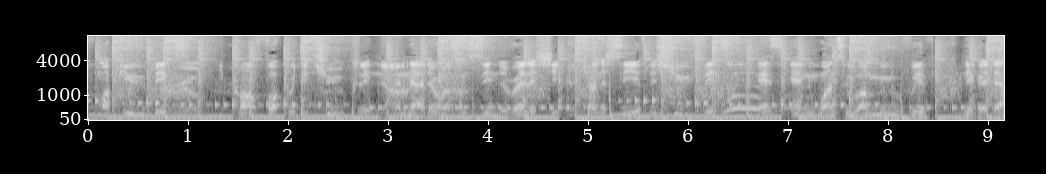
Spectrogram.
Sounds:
music, hip hop music

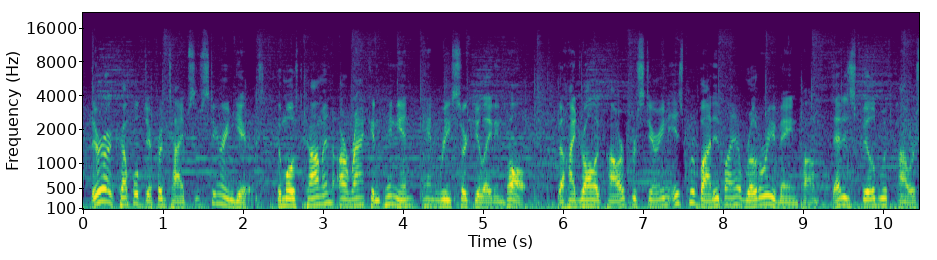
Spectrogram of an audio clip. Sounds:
speech, music

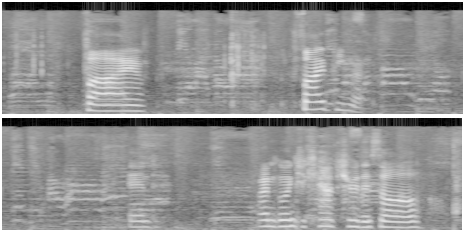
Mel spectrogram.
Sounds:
music, speech

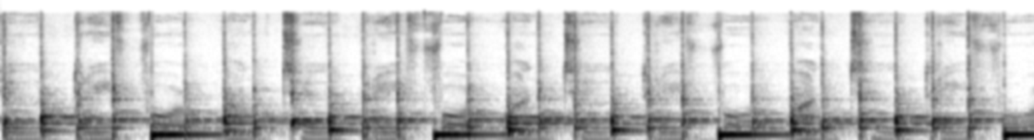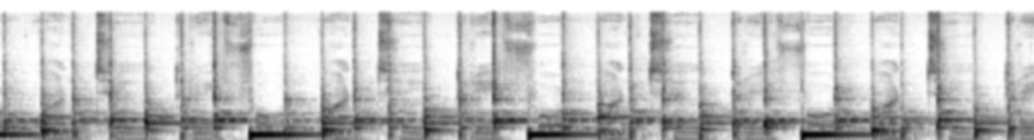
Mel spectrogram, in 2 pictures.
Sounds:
playing djembe

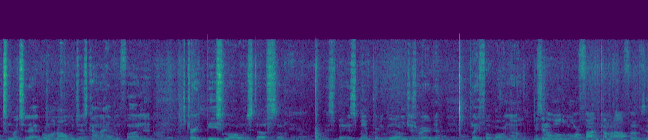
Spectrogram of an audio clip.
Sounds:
speech

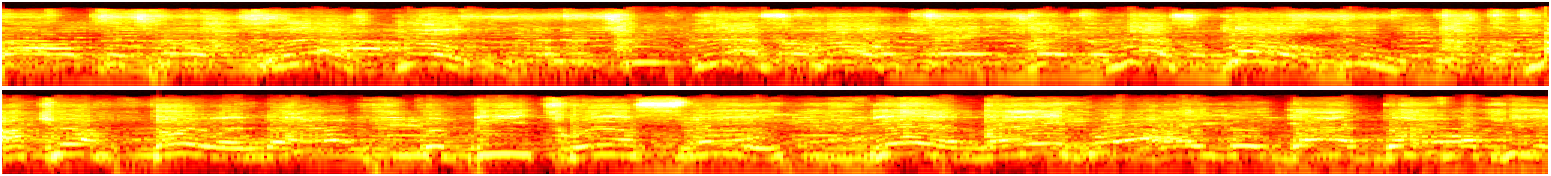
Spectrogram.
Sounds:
music

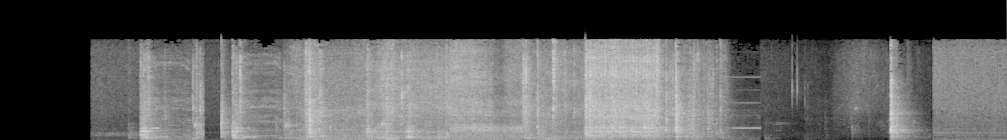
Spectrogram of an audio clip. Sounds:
printer printing, printer

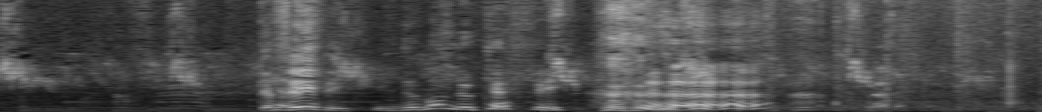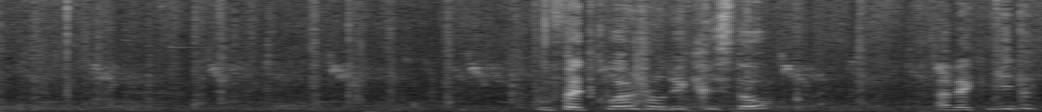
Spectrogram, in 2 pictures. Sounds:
speech, music

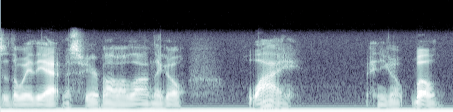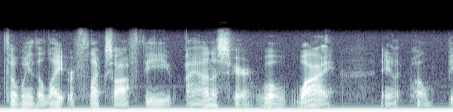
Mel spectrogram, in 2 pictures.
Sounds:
speech

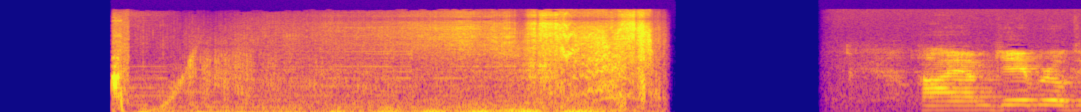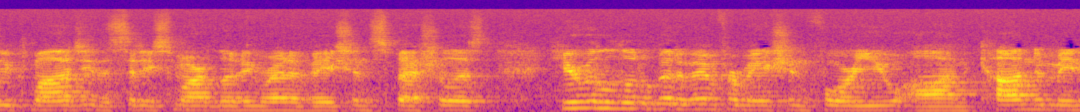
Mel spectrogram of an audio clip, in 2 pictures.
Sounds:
music, speech

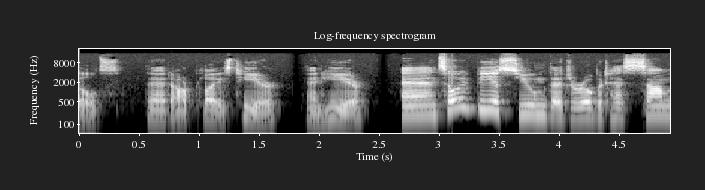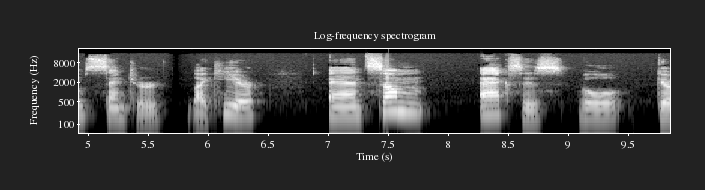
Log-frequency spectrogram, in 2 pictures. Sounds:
speech

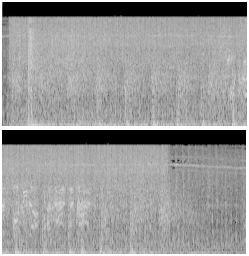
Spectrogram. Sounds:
music, fusillade, speech

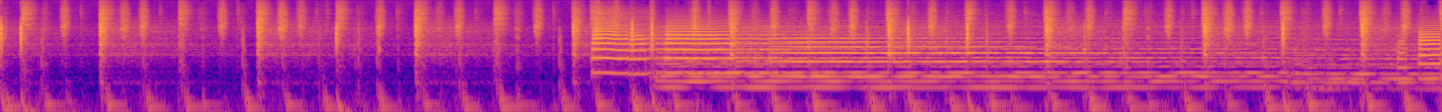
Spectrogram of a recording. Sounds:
music

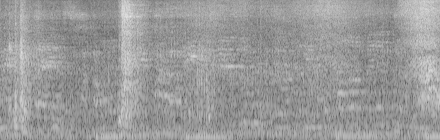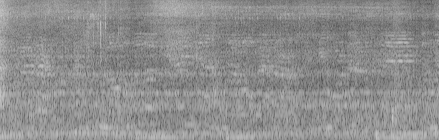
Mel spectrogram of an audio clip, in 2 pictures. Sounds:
music, vehicle, speech

